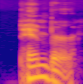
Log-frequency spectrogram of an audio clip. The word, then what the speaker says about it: Pember: UNC Asheville has a very good player here in Pimble, who's been very good for them. Drew Pimble. Pimbler. Pumble. Still not saying it right. P-E-M-B-E-R. Pimber. There we go, like timber.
